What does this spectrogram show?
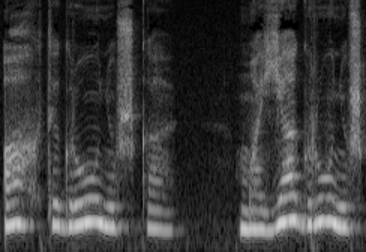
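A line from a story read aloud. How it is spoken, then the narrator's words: Deeply moved. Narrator (Russian): сказал глубоко растроганный Потап Максимыч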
